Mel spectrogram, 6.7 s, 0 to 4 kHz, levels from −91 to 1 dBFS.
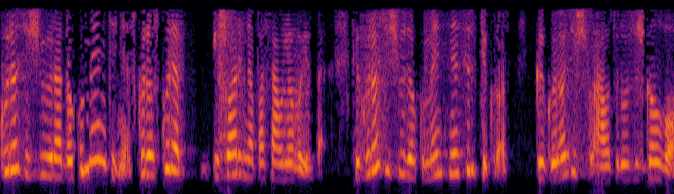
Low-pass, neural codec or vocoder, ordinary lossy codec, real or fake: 3.6 kHz; none; AAC, 16 kbps; real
